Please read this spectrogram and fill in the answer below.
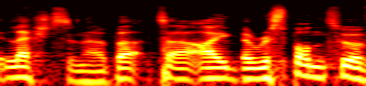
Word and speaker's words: Leschziner: How how would you say it? I I would say Leer, but I respond to a variety of pronunciations.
